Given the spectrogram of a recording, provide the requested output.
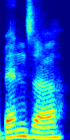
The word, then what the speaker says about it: benza: symbolize nirmanikaya and dharmakaya benza is a word tibetan pronunciation of the word vajra which means unchangeable and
